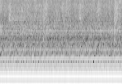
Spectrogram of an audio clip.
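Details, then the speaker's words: Kenmore stacked washer-dryer laundry center, washer moving from wash into rinse and draining: steady, even low hum, pump running nice and fast without surging or rattling; normal drain pump operation. "You can hear that pump running nice and fast."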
